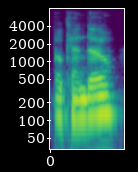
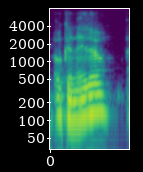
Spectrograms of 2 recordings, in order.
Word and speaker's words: Okonedo: It had Ralph Fiennes, aka Voldemort, and Sophie Okendo. Or not Okendo, I think Okonedo. I don't know how to pronounce her last name.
